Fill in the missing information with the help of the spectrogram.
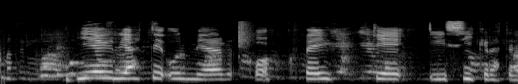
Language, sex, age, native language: Icelandic, female, 14, Icelandic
